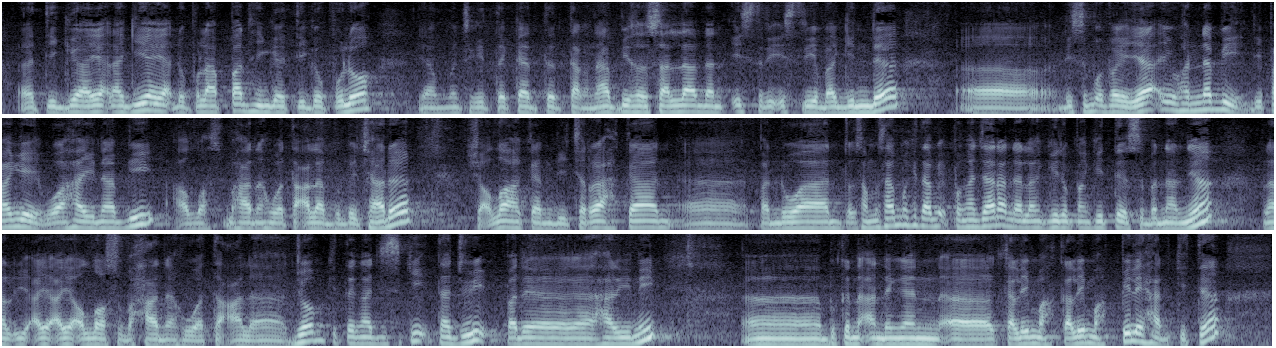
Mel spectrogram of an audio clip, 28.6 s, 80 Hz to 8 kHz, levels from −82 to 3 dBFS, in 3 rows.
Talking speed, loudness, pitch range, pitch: 140 wpm, -17 LUFS, 105-125 Hz, 115 Hz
